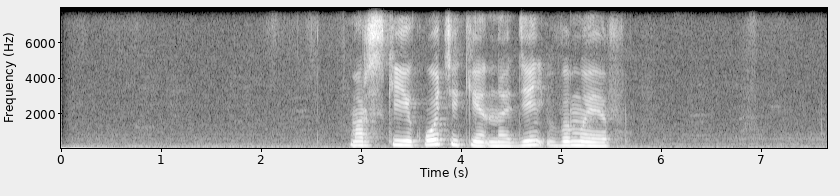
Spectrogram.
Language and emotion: Russian, neutral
